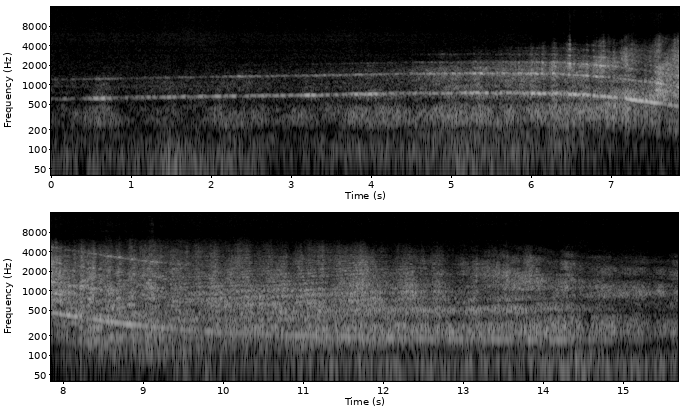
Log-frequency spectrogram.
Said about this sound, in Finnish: Tämä menee ilmassa kuin juna suoraan. Tikkanuoli. Tämä on miellyttävä lentää. Se menee, lähtee ripeästi, nousee kuin ampiainen ja menee kovaa.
